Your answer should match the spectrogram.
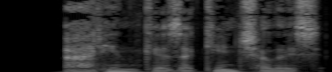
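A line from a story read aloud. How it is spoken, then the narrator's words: Whispered. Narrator (Ukrainian): прошепотів містер Типс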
